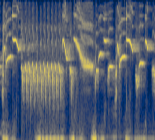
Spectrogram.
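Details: Canary singing in the morning: rapid rolled trill of even pulses, then whistled upward and downward sweeps and short chirps, with low dull thumps underneath.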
